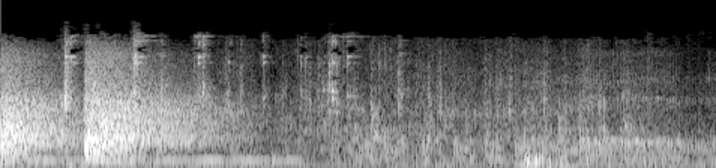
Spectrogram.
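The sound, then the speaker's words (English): A gunshot is fired to blow off a lock, a single sudden loud crack near the start followed by a rougher, noisy tail that fades. “Stand back. I'm going to shoot off the lock.”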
